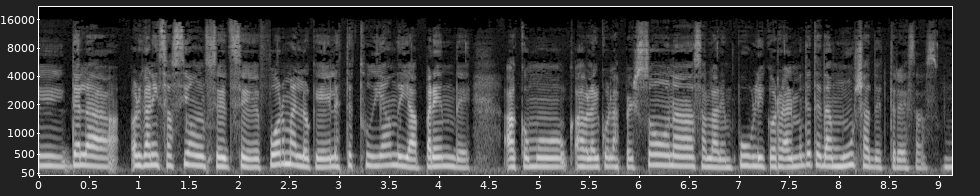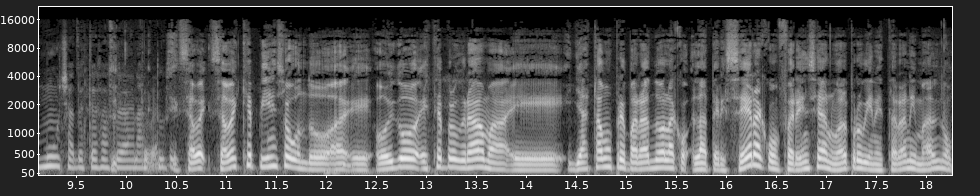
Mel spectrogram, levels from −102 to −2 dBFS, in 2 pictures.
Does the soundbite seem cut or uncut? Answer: uncut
